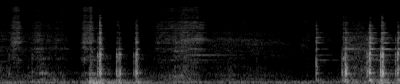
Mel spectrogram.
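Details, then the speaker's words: Worn rear driveshaft U-joint on an SUV rocked by hand: sharp metallic clunks in small bursts from excessive play; the source of the clunk-grind heard when driving at low speed, fine at freeway speed; needs a new U-joint. "there you go yeah that's a bad one right there so that's the sound that the driver hear when he's driving around 200 200 RPM up and down on that area"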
